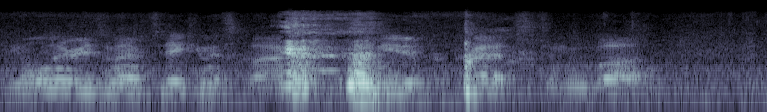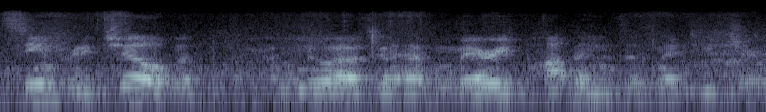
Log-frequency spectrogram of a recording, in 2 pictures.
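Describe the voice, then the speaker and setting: A man's voice: medium pitch, expressive, fast talker, close to an everyday voice. A man playing an unimpressed, irritable slacker student with a casual manner in a live play reading. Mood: grumbling. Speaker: actor in a staged play reading. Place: read before a live audience, far camera. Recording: noisy, distant room recording.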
